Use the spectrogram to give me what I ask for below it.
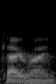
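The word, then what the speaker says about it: χαίρειν: The word greeting, kairine, and that's how it's pronounced, even though it looks different there. It's actually pronounced kairine because I got the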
